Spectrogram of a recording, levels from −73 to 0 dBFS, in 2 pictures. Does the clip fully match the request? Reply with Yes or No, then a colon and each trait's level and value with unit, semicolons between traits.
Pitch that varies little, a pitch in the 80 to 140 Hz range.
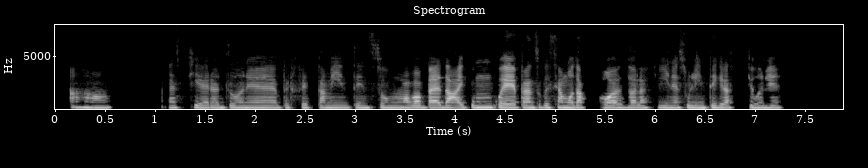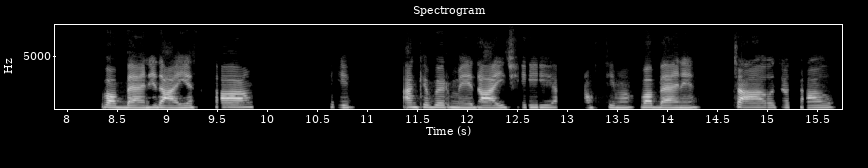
No: narrow, 1.9 semitones; medium, 175 Hz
